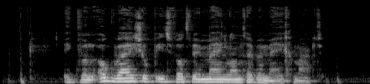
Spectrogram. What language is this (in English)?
Dutch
